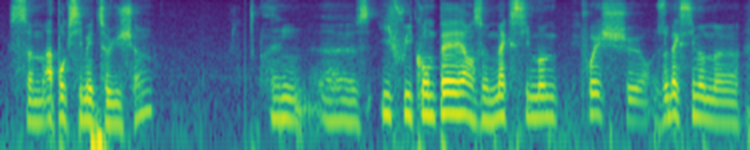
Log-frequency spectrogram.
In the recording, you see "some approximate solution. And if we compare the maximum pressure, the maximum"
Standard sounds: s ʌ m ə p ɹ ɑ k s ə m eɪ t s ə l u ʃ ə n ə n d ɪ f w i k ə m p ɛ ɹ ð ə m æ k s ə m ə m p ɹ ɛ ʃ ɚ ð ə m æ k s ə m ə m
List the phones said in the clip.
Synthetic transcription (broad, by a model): s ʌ m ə p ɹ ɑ k s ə m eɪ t s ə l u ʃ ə n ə n ɪ f w i k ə p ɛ ɹ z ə m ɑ k s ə m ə m p w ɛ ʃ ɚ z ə m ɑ k s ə m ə m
